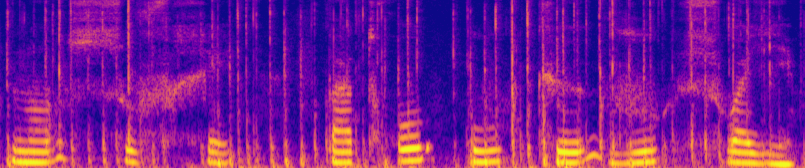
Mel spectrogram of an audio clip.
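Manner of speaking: slow, halting words with long pauses; dictating while writing. Real, not acted. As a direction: say each phrase as you write it down. Composes letter aloud while writing it.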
